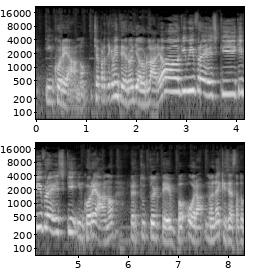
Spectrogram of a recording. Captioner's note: neapolitan accent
